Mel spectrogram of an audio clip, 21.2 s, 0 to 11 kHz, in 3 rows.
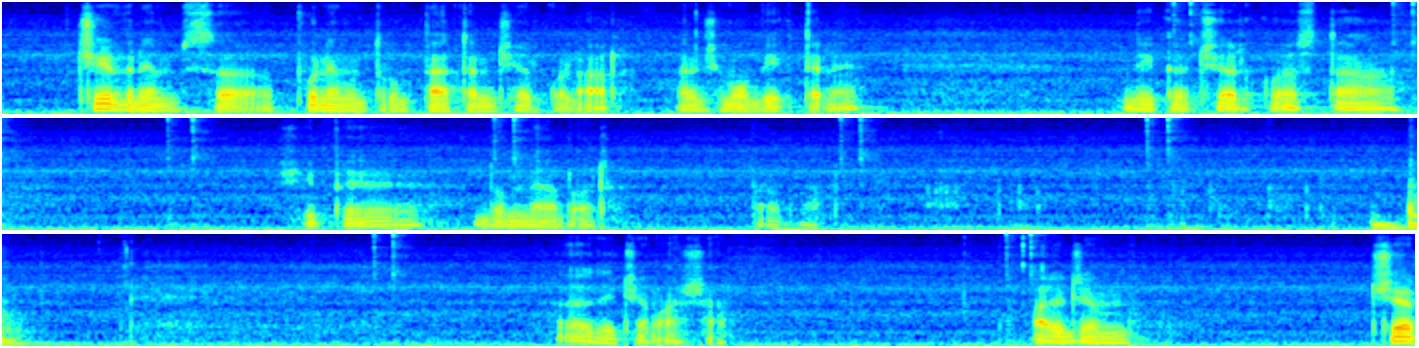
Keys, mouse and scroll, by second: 6.1 click, 11.9 scroll up 1, 16.2 click, 17.2 scroll down 1, 19.5 click.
